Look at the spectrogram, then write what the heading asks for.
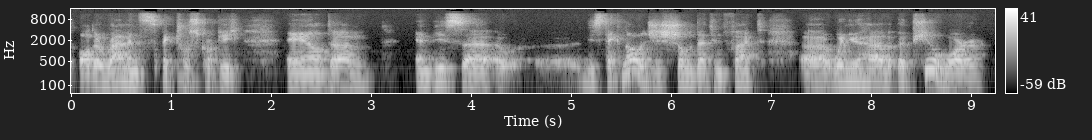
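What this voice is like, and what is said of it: Speaks with a foreign accent. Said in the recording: “sorry for my accent”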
